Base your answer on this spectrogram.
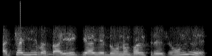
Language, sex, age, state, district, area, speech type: Urdu, male, 18-30, Uttar Pradesh, Shahjahanpur, rural, conversation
